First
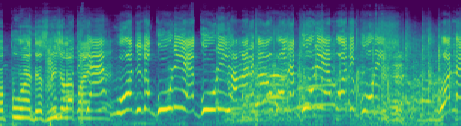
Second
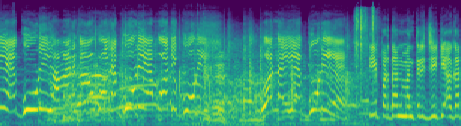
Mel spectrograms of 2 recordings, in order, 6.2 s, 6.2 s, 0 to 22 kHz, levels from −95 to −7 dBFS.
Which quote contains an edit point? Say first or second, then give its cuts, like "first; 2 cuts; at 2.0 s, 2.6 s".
second; 1 cut; at 4.9 s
